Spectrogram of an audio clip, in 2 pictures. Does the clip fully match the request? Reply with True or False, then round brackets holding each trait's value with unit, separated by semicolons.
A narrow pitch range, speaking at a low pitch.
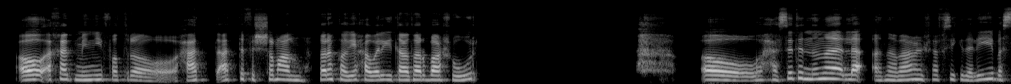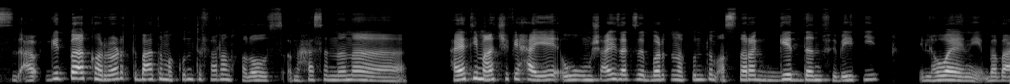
False (2.2 semitones; 210 Hz)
